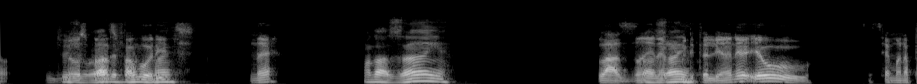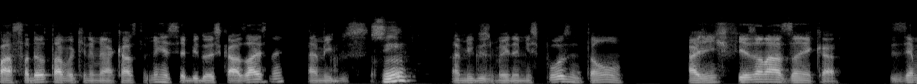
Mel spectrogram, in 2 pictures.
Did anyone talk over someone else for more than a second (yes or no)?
yes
